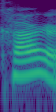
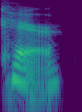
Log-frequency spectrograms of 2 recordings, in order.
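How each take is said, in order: First: The vowel sounds like the word car. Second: The vowel sounds like the word care. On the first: "do you pronounce it Car" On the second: "or Care?"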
